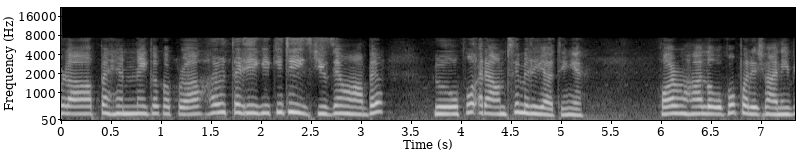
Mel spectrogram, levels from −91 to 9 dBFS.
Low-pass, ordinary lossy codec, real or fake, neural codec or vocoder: none; none; fake; codec, 16 kHz, 1.1 kbps, Voila-Tokenizer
